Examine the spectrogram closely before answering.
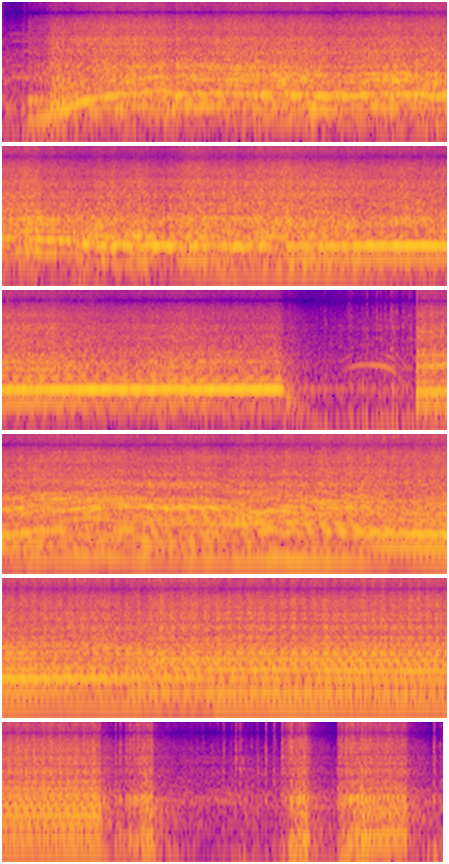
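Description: A truck engine roars loudly at high revs.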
